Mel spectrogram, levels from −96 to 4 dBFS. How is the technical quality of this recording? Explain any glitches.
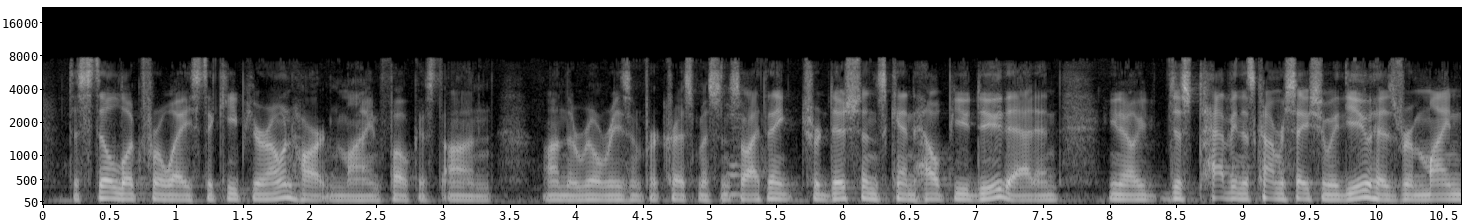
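Nothing here stands out as a glitch; the speech comes through a Bluetooth mSBC headset link as you'd expect, with the top end stopping at about 7.7 kHz, which is simply where that wideband headset codec tops out.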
